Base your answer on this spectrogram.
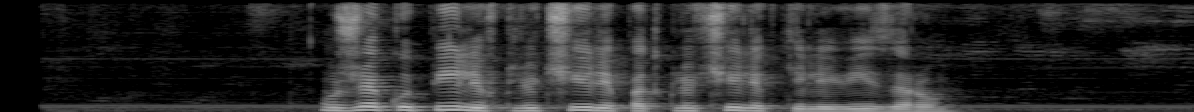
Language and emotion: Russian, neutral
